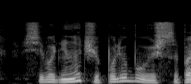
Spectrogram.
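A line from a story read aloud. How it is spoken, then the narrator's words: Playful whisper. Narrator (Russian): пообещала Сакс игривым шепотом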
